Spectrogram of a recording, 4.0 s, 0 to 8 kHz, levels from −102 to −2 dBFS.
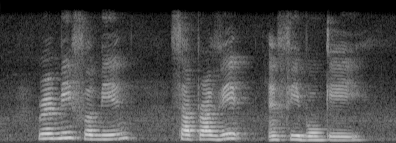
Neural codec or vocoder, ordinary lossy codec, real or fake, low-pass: none; none; real; 7.2 kHz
